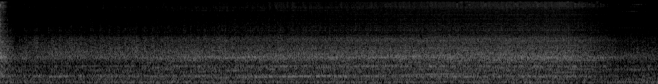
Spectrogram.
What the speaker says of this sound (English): I just have to see if the run motor is any good.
